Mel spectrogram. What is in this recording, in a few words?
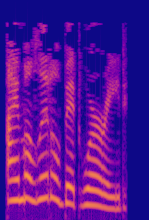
fast; studying abroad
